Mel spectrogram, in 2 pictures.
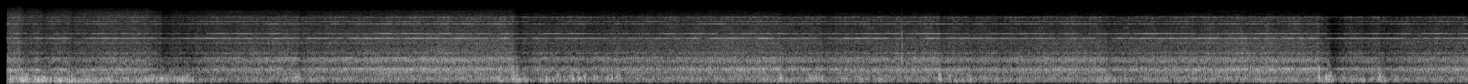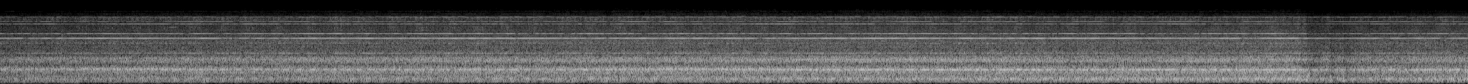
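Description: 2M62 twin-section diesel locomotive running as it rolls slowly past, its two-stroke 14D40 diesel engines sounding steadily with a steady high whine over them. It grows gradually louder as the locomotive comes near.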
